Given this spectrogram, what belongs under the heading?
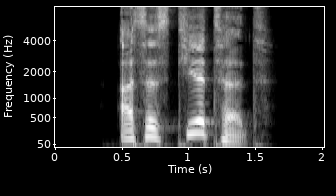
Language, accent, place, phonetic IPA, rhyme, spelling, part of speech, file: German, Germany, Berlin, [asɪsˈtiːɐ̯tət], -iːɐ̯tət, assistiertet, verb, De-assistiertet.ogg
- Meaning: inflection of assistieren: 1. second-person plural preterite 2. second-person plural subjunctive II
